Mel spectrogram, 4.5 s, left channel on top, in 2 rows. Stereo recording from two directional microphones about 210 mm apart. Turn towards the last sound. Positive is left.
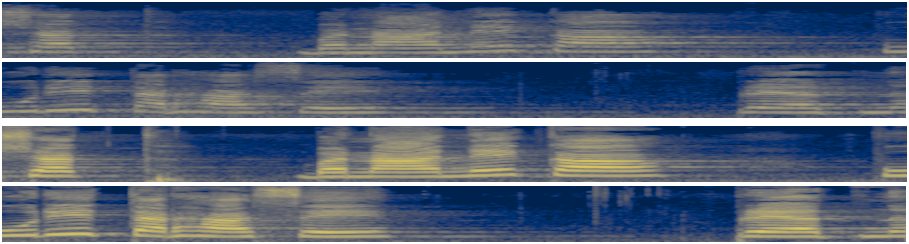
turn(degrees=-50)  # may be behind; listen again after turning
